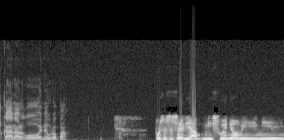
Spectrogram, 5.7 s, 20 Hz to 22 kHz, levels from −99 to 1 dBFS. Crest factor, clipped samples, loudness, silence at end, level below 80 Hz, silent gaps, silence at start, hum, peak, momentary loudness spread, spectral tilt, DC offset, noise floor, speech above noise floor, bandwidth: 16 dB; under 0.1%; -13 LUFS; 0 s; -60 dBFS; none; 0.1 s; none; 0 dBFS; 19 LU; -7 dB/octave; under 0.1%; -56 dBFS; 43 dB; 6.8 kHz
